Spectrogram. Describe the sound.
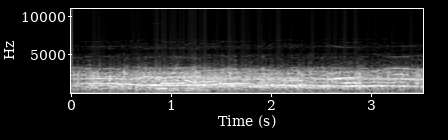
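A large beach crowd at Scarborough Beach in Perth cheers and applauds in welcome, a loud, dense, continuous roar with whoops and clapping throughout.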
